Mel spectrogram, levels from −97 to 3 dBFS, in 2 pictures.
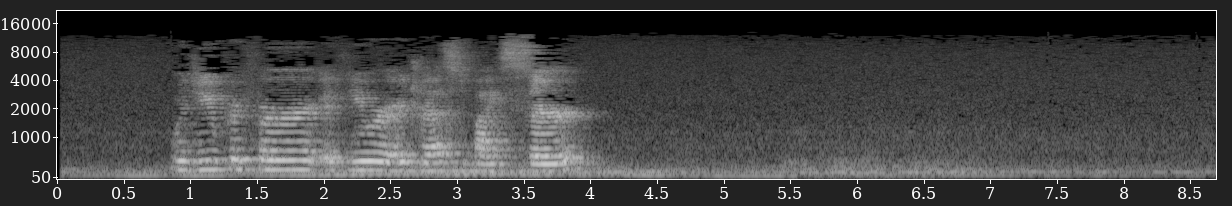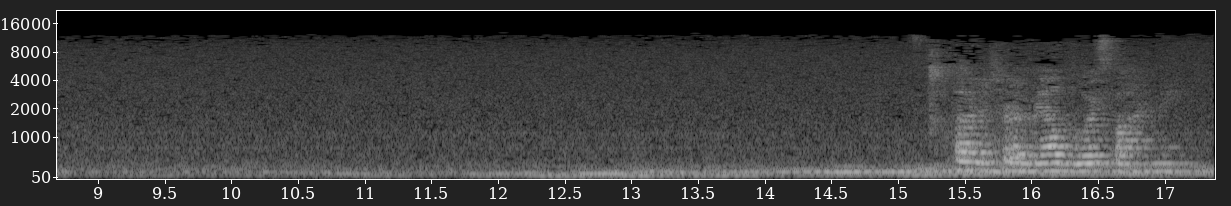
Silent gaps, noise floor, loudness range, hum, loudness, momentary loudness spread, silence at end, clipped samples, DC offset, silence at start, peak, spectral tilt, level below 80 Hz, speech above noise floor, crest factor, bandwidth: none; -50 dBFS; 24 LU; none; -26 LUFS; 25 LU; 0 s; under 0.1%; under 0.1%; 0.05 s; -10 dBFS; -5 dB/octave; -64 dBFS; 26 dB; 20 dB; 12.5 kHz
